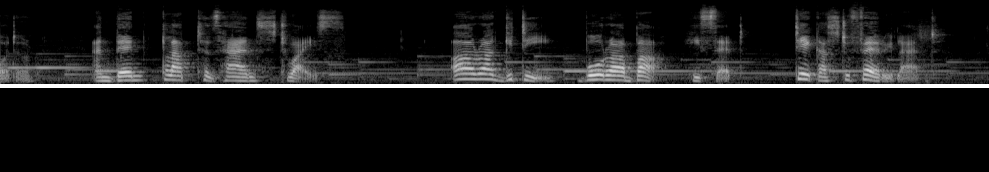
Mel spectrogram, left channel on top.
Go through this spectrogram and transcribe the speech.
and then clapped his hands twice. "Ara Gitti Bora Ba," he said. "Take us to fairyland."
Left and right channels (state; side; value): silent; right; 62 dB below the other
